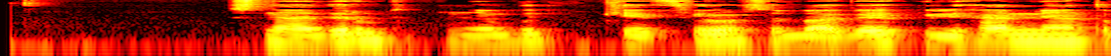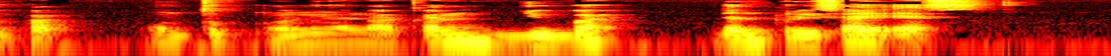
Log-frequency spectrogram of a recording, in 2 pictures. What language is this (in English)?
Indonesian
